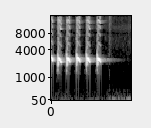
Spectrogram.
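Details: Five loud, bright chirps from a yellow-vented bulbul (trucuk), evenly spaced and rapid, the last trailing off into a short fading tail.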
